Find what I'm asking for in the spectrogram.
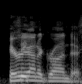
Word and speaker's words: Ariana Grande: Ariana Grande, is that right? – Ariana Grande.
